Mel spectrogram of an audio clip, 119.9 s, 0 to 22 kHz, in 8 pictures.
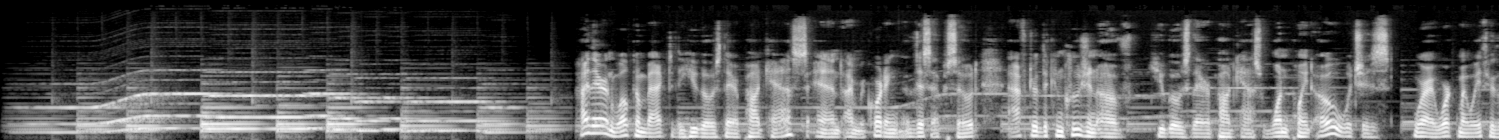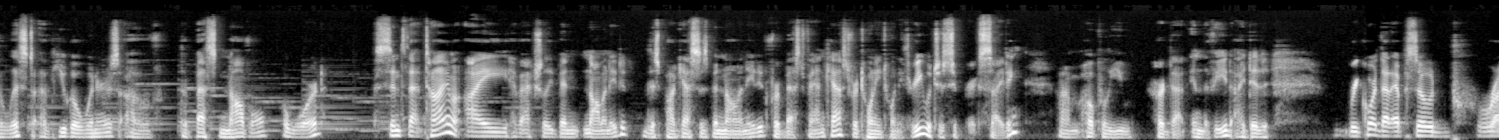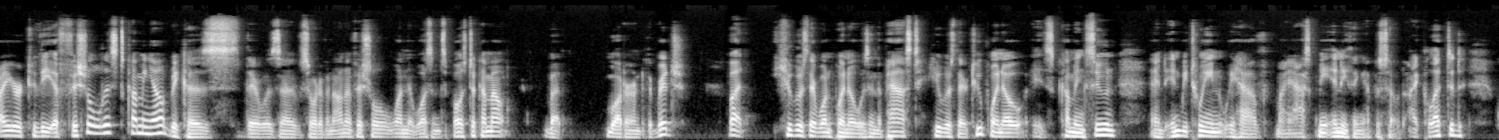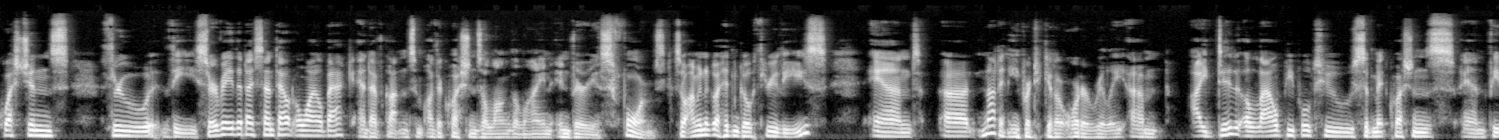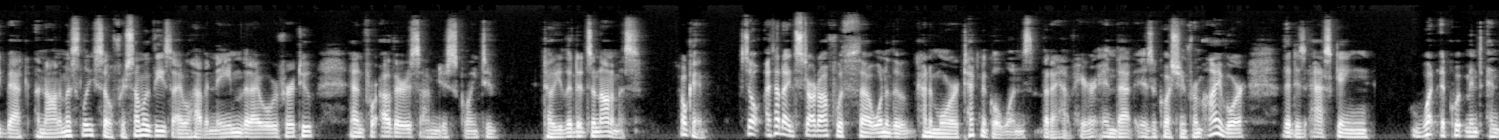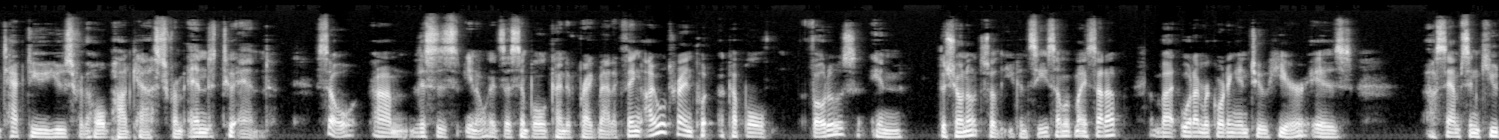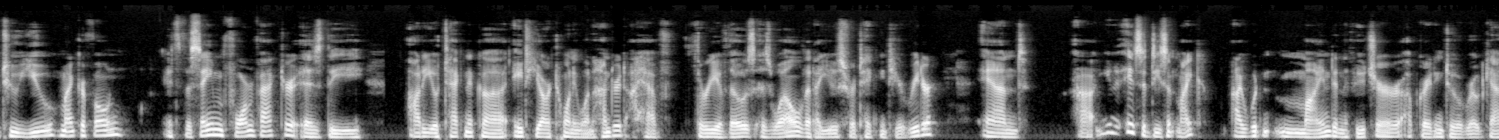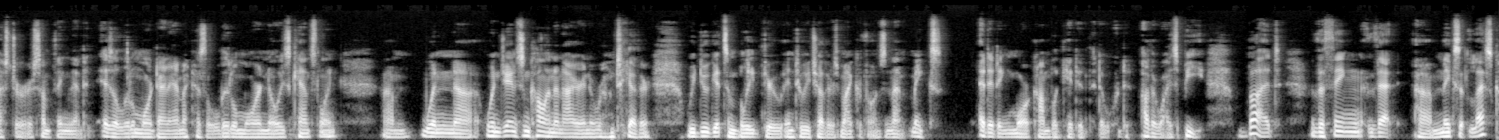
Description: I collected questions thru my Hugos There Future Survey, and this is the episode in which I answer them! My recording setup: Samson Q2U or ATR2100 (both pictured below) Zoom Podtrac P4 (pictured be…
